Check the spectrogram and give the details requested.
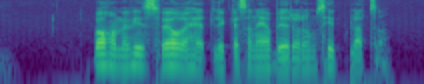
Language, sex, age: Swedish, male, 21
